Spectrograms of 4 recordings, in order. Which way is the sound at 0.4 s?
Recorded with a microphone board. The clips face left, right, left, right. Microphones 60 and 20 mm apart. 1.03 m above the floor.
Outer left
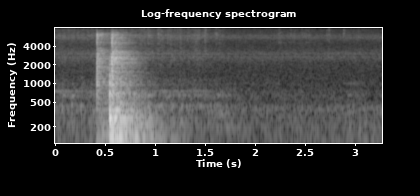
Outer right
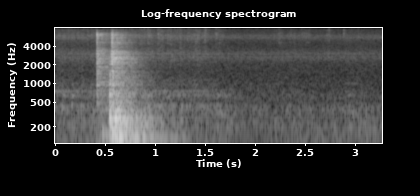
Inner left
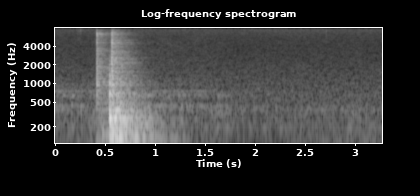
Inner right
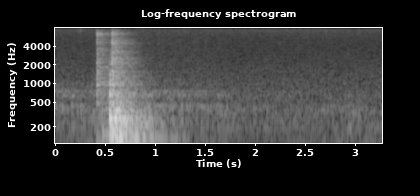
50° left (ahead or behind).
